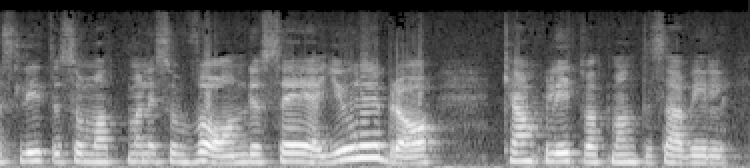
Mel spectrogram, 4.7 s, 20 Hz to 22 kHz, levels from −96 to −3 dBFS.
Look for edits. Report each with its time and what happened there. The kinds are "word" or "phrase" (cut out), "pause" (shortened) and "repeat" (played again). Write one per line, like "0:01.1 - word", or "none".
0:01.6 - word
0:02.2 - word
0:03.6 - word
